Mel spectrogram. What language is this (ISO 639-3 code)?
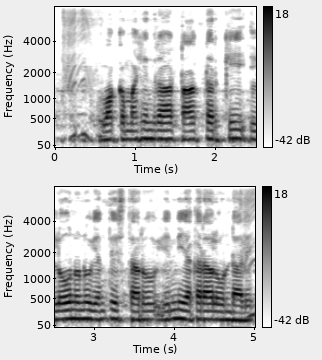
tel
